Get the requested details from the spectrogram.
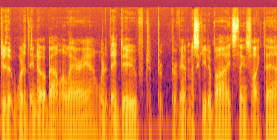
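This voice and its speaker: The speech comes at a very fast pace in a Southern US accent. The tone is dark and mellow, with fairly even intonation. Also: man. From Mississippi. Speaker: preventive medicine doctor and documentary filmmaker. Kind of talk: radio interview.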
